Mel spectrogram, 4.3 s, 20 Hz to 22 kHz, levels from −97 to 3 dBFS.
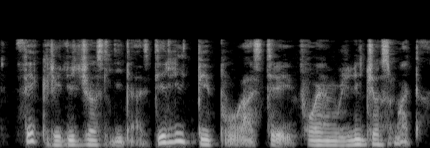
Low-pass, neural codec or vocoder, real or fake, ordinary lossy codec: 7.2 kHz; codec, 16 kHz, 4 kbps, FreqCodec, larger model; fake; none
